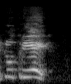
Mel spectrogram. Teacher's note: The word 3 ends with the vowel E. And the next word 8 begins with the vowel E. They join together and it becomes a single E. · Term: Sandhi phenomena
